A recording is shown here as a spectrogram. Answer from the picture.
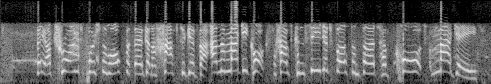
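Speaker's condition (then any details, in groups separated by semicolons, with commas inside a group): No condition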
